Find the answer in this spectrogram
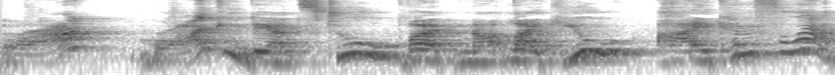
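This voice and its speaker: A woman's put-on character voice, high-pitched with very wide pitch swings, fairly slow, with a slight echo. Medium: read story.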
